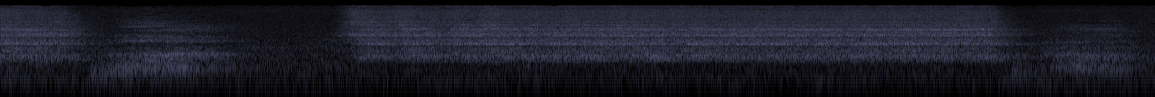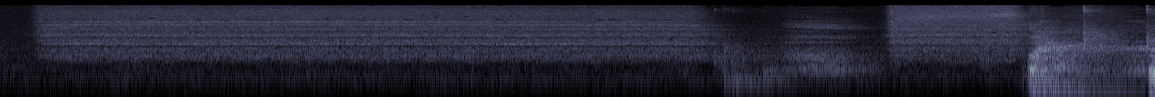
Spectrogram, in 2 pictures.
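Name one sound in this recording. A man blows hard through a small breathing device in long hissing breaths.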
